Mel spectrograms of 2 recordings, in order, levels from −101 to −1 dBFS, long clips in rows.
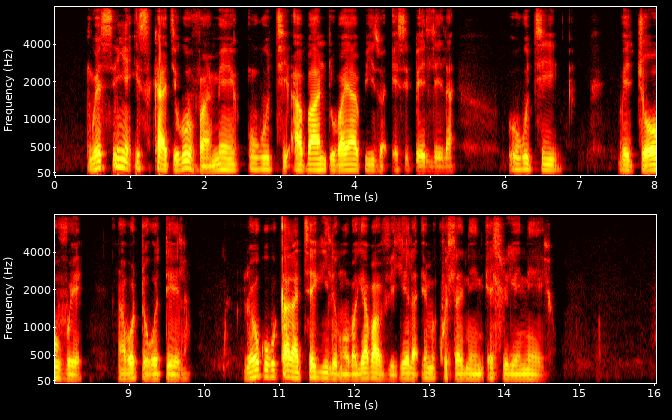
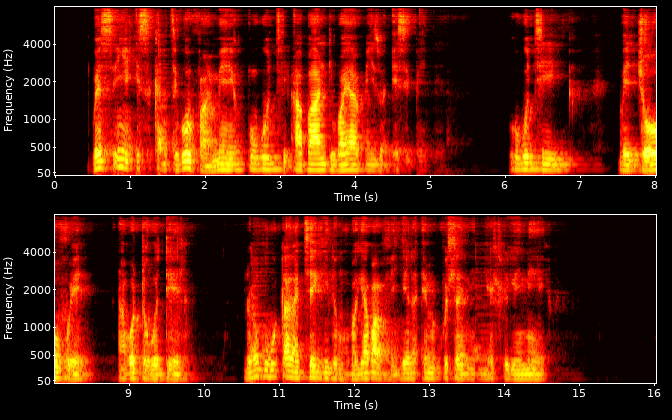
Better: first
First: none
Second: noise reduction (neural mask model DeepFilterNet 3)

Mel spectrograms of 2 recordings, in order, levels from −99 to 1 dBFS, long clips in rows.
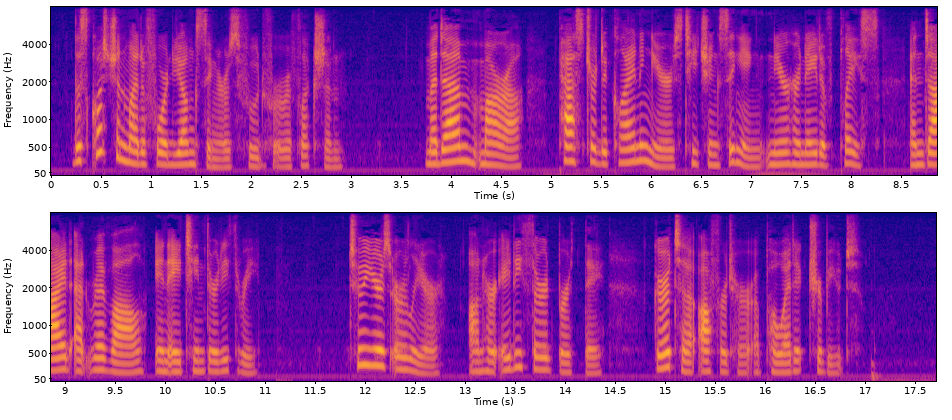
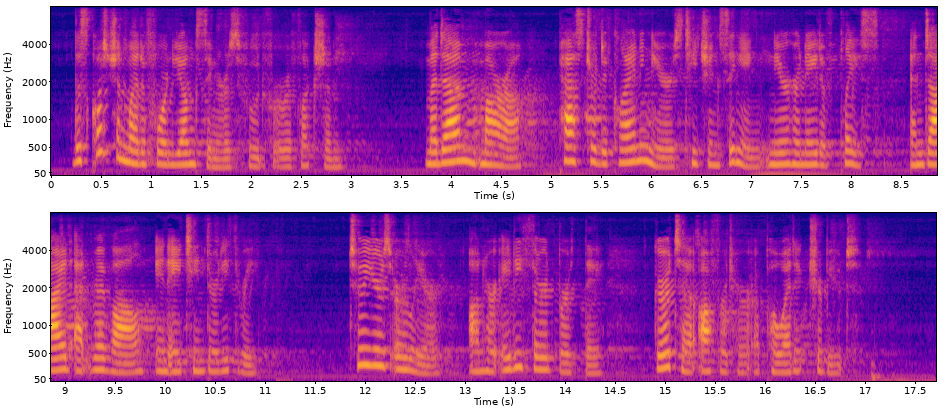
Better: first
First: none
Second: room echo; dies away in 1.9 s

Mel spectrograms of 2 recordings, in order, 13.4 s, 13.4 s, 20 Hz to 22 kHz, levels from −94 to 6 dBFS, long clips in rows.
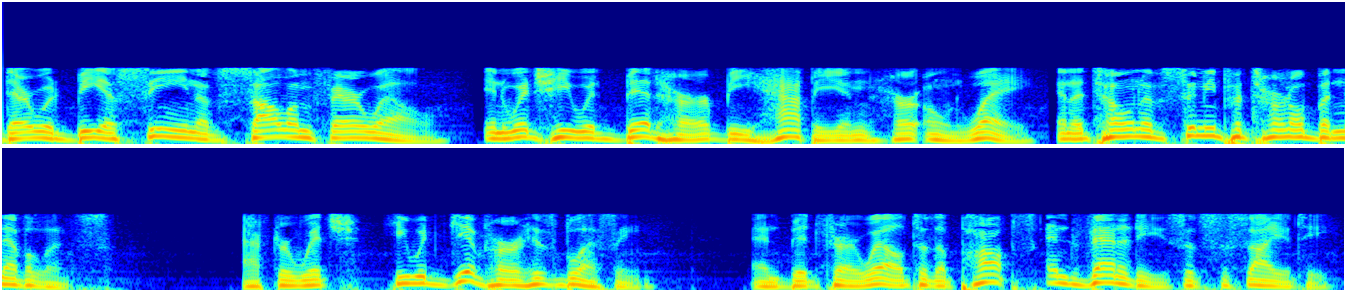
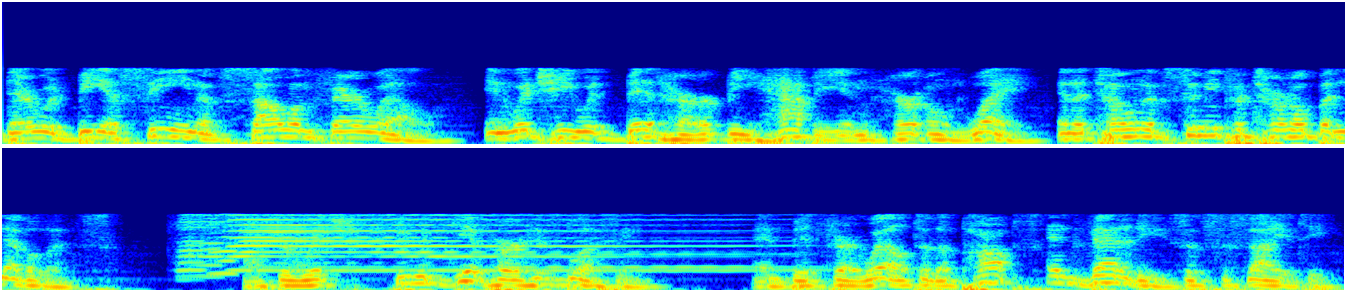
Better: first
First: none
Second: background sound (Harmonica); 9 dB below the speech // room echo; dies away in 0.2 s

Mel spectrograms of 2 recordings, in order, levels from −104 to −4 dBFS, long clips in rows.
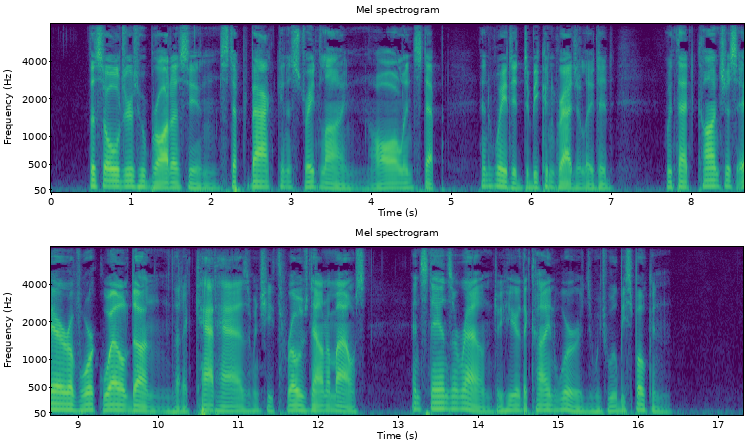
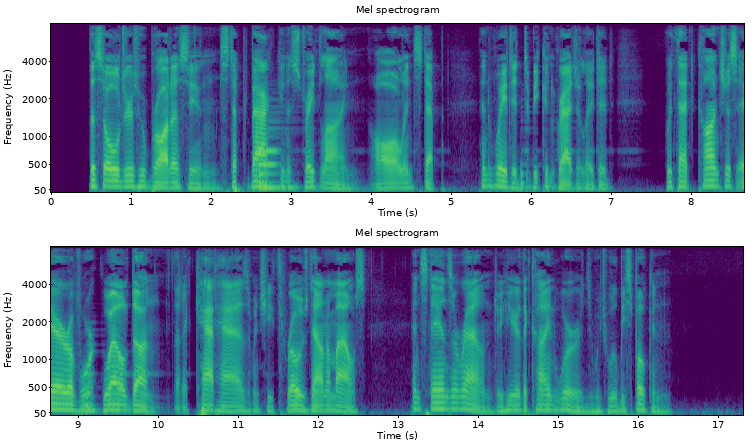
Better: first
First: none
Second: noise reduction (neural mask model DeepFilterNet 3)

